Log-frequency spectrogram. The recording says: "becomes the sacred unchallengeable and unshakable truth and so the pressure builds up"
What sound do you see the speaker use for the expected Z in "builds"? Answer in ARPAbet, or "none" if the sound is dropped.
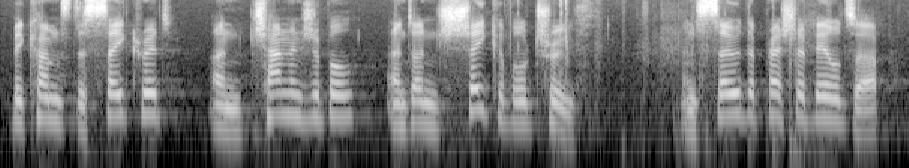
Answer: Z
